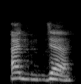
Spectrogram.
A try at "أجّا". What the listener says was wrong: أستاذ، أجا. الجيم من وسط اللسان ليس من طرف اللسان، من الوسط يا أستاذ. أجا. أجا.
